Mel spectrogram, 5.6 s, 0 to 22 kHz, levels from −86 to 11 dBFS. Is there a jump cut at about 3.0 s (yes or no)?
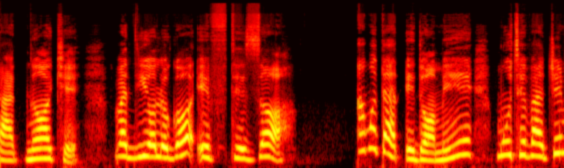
no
